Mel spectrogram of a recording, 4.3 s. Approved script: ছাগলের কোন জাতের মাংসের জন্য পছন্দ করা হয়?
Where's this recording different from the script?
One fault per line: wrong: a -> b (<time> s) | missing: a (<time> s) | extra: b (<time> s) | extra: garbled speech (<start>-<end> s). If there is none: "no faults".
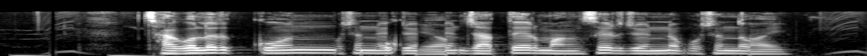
extra: garbled speech (1.7-2.3 s)
missing: করা (3.7 s)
